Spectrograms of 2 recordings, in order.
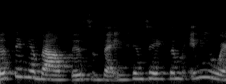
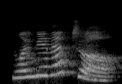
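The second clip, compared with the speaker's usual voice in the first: excited praise; 8 semitones higher, 4 dB louder than usual. Real, not acted. Teacher praises after drill.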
